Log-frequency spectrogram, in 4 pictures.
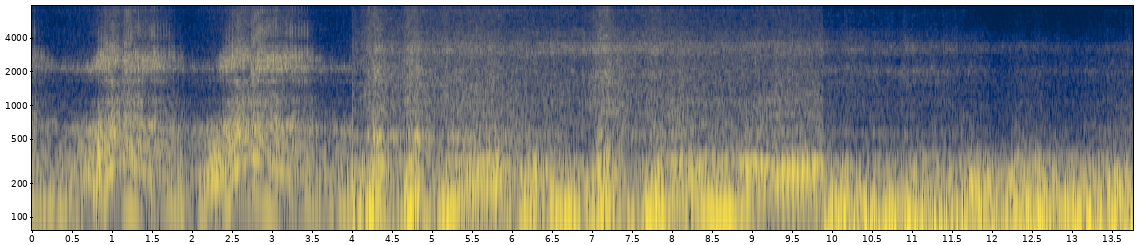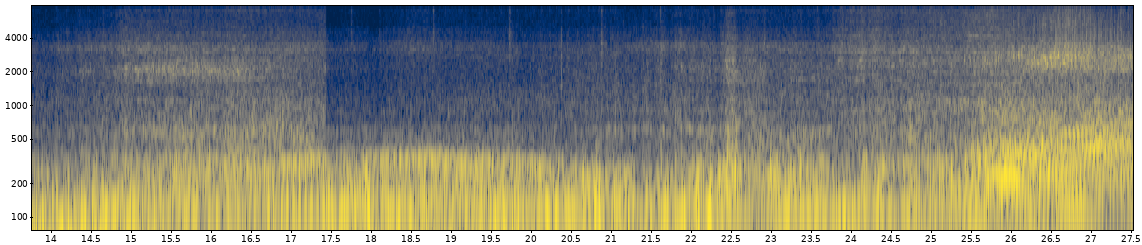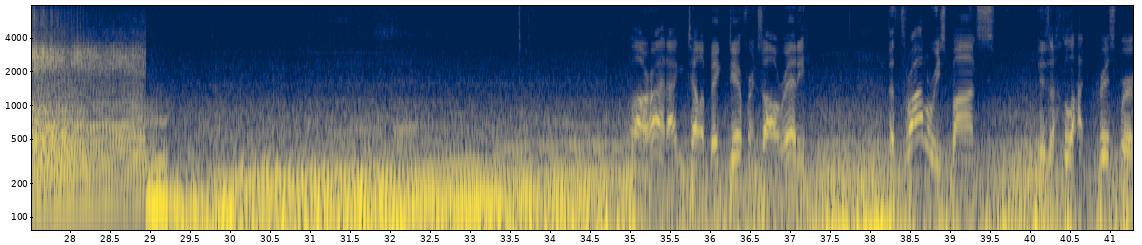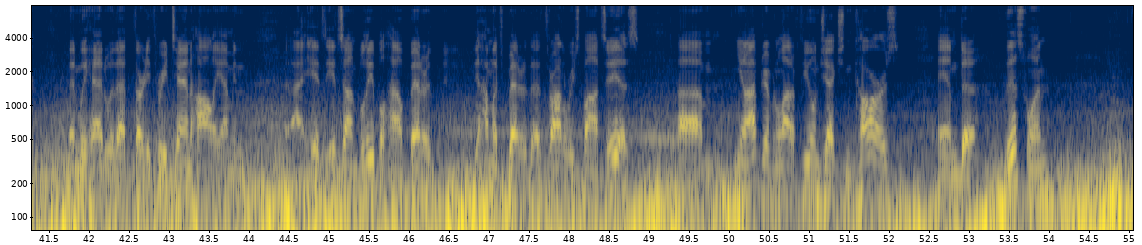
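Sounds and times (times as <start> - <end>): car engine running: 0.0 - 55.0.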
